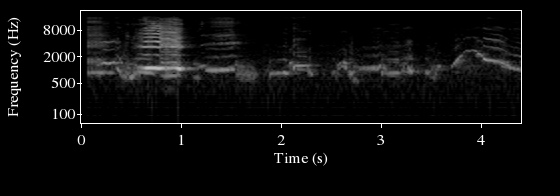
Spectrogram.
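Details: Several Australian magpies warbling together in harmony: varied gurgling, modulated notes with a loud, harsh burst near the start and a clear rising-then-falling whistle at the end.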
